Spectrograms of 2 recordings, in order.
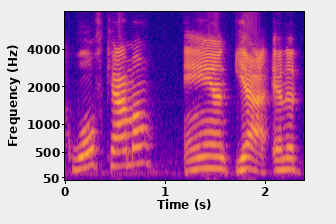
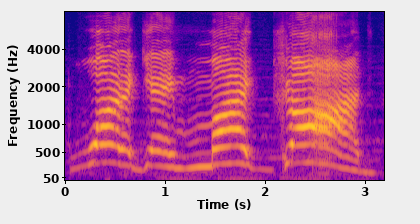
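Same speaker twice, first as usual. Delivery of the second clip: loud elated cheer; slow, delighted shouts; excited shouting; 6 semitones higher, 5 dB louder, much slower than usual. Real, not acted. Celebrating the finish.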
